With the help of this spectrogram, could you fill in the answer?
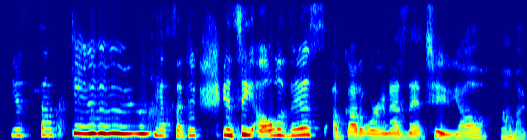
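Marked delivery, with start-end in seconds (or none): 0.1-1.5 high, loud, slow gush; emphatic yes. Real, not acted. Host gushing to viewers about her glass art. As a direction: sing out the yes with delight.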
